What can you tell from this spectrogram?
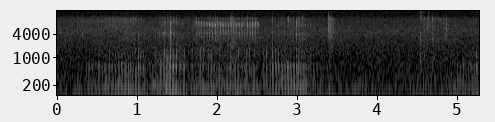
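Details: Marimo, a sleeping kitten, snores like a human: a low, rough rumble with steady purring underneath, swelling and easing with each breath, with faint rustling above.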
